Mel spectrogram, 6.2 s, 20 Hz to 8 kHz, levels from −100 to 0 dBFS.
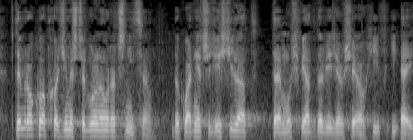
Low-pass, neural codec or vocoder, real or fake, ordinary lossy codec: none; none; real; none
